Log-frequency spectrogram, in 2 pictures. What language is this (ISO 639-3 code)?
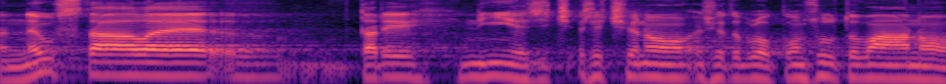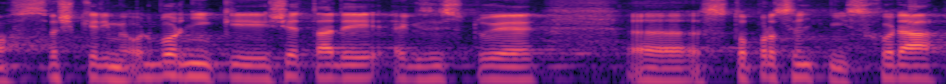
ces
